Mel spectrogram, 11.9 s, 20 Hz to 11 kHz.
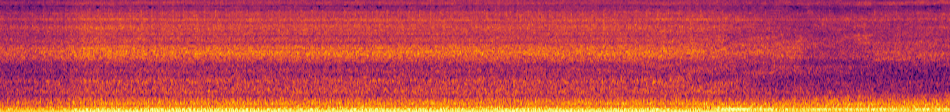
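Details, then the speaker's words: Engine after ignition timing adjustment, 18° initial, about 900 rpm, good vacuum: a steady, even low rumble with no misses, knocks or surging. Normal idle. "so we're we're good on our vacuum we're good on our RPMs the engine sounds good"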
